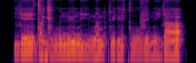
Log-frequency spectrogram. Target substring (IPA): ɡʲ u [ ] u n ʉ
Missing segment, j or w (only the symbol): w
